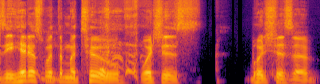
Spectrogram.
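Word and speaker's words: Matoo: m-a-t-o-o number two Freeport matu uh thank you to the new guy who's telling us how it's pronounced and it is not pronounced me too oh man fantastic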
